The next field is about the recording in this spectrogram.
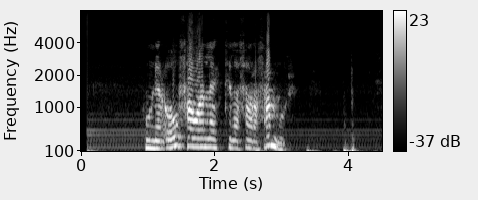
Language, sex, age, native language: Icelandic, male, 30-39, Icelandic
